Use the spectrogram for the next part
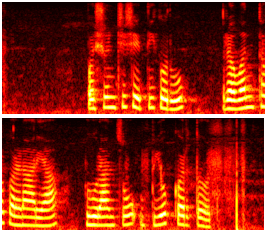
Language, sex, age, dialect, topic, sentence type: Marathi, female, 25-30, Southern Konkan, agriculture, statement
